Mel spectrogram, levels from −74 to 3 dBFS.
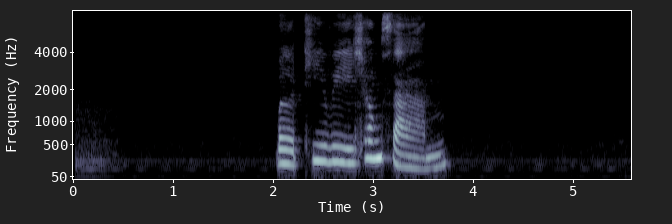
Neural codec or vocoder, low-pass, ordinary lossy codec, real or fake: none; none; none; real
